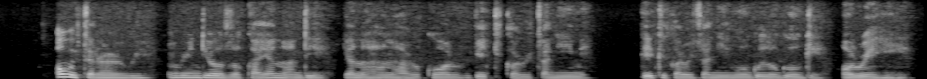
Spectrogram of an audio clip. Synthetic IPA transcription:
o˦we˨ta˨ɾa˨n̩˦ɾi˦n̩˦ɾi˦n̩˦dɪ˦ɔ˨zɔ˦ka˨ja˦na˨n̩˦dɪ˦ja˦na˨ɦa˦na˨a˨ɾʊ˦kɔ˦ɾʊ˦ɡe˦ke̥˨ka˨ɾɪ˨ta˦ni˦me˦ | ɡ̥e˦ke˨ka˨ɾɪ˨ta˦ni˦me˦o˦ɡo˦lo˦ɡo˦ɡe˨ɔ˦ɾʊ˦e˦ɦi˦ɦe˦

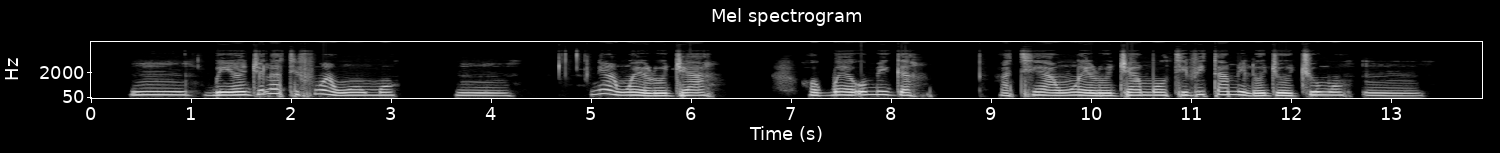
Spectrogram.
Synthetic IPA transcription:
ɡ͡bĩ˨j̃ã˧d͡ʒu˦la˦ti˧fũ˦a˦˨w̃ɔ̃˧ɔ˧mɔ̃˧˨ | nĩ˦a˦˨w̃ɔ̃˧e˨ɾo˨d͡ʒa˨˦ | ɔ˧ɡ͡bɛ˦o˦me˦ɡa˦˨ | a˨tʰi˧a˨w̃ɔ̃˧e˨ɾo˨d͡ʒa˧˦mɔ̃˧tʰi˧vi˦ta˦mĩ˦˨lo˨˦d͡ʒo˦o˧d͡ʒu˦mɔ̃˦˨

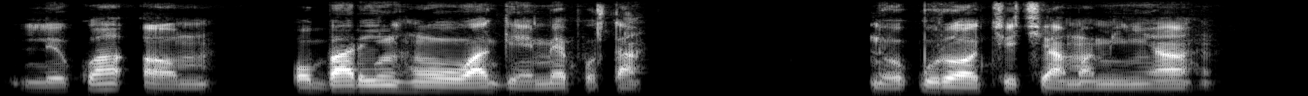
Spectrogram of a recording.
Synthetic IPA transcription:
le˨kʷa˦ɔ˨m̩˨ | ʊ˨ba˦ɾɪ˦ɦʊ˦wa˦ɡe˨me˦pʊ˨ta˦ | no˨k͡pu˦ɾɔ˦t͡ʃɪ˦t͡ʃi˦a˨ma˨mi˦ɦa˦ɦʊ˨

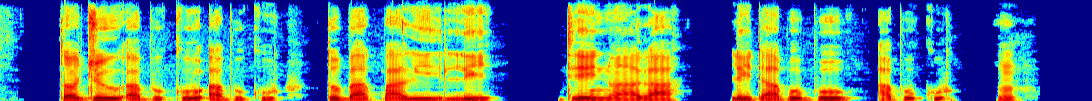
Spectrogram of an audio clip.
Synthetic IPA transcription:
tɔ˦d͡ʒu˦a̰˨bu˨ku˨a˨bu˨ku˨ | to˦ba˦k͡pa˧ɾi˦le˦˨ | de˨nũ˨a˧ɾa˧ | le˦˨da̰˦˨bo˨bo˧ | a˨bu˨kũ˨

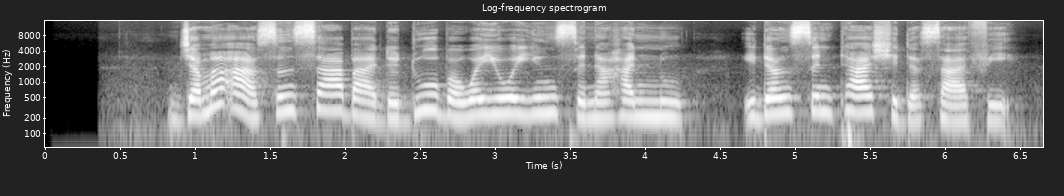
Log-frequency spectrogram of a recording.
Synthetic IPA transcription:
d͡ʒɐ˨ma˦ʔaː˨sʊ˦nsaː˦baː˨da˨duː˦ba˨wɐ˦joː˦jɪ˦nsu˨na˦ɦa˦nːuː˦ | ʔɪ˨dɐ˦nsʊ˦ntaː˦ʃi˨da˨saː˦ɸeː˦

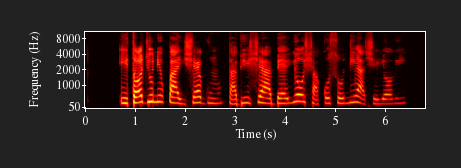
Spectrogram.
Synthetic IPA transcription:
i˨tɔ˨˦d͡ʒu˦nĩ˦k͡pa˧i˨ʃɛ˨˦ɡũ˧ta˨bi˨˦i˧ʃɛ˦a˧bɛ˧joː˦˨ʃa˨ko˦so˧nĩ˦a˦˨ʃe˧jɔ˧ɾi˦

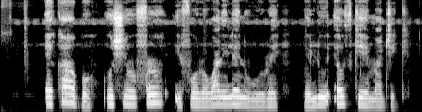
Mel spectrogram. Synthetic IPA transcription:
ɛ˨ka˦ɔ˧˨bɔ̰˨o˧ʃe˧nũ˧fũ˦e˨fɔ˨ɾɔ˨wa˨˦nĩ˧lɛ˦˨nũ˧wo˨ɾɛ˧ | k͡pɛ˨lu˦ɛ˦lske˦˨ma˧d͡ʒi˨k

